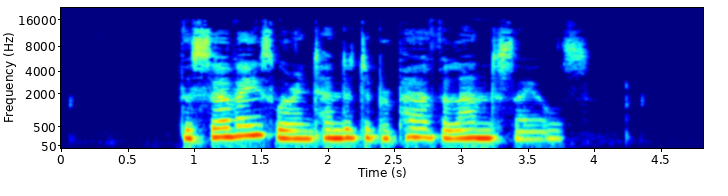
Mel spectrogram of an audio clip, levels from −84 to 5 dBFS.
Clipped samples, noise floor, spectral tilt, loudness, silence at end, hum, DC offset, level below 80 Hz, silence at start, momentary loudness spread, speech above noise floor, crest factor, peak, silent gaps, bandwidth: under 0.1%; -80 dBFS; -5.5 dB/octave; -17 LUFS; 0.9 s; none; under 0.1%; -58 dBFS; 0.9 s; 18 LU; 63 dB; 14 dB; -6 dBFS; none; 13.5 kHz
